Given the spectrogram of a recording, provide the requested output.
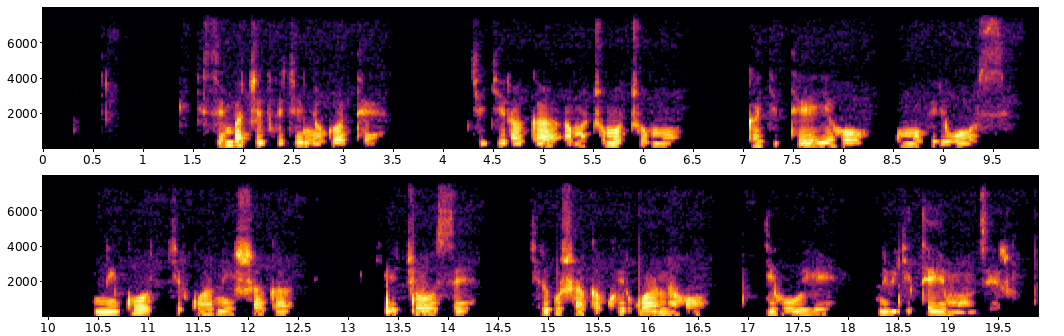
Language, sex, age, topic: Kinyarwanda, female, 36-49, agriculture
